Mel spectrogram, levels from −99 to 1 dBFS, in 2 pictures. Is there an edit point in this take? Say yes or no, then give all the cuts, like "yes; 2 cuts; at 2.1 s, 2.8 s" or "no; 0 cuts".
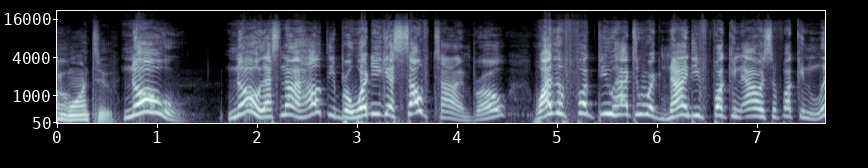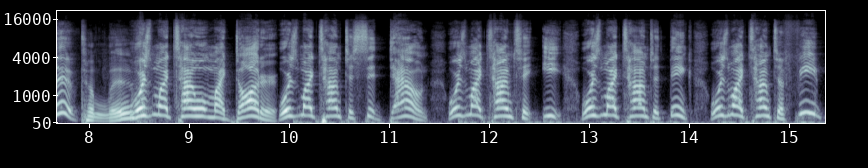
yes; 2 cuts; at 7.9 s, 9.8 s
